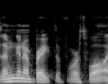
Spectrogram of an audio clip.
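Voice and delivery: ordinary talk

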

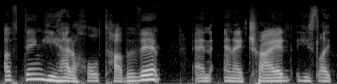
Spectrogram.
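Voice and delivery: usual speaking voice

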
